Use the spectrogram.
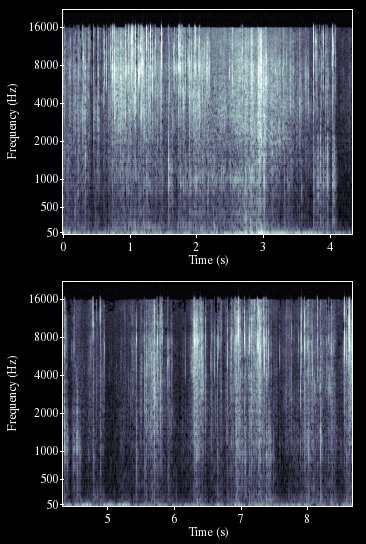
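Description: Small, hard-shelled whole pine nuts are held in both palms and rubbed and stirred with the fingertips. It makes a dense, continuous crackling and crunching of shells clicking and grinding against each other, with bright, crisp highs over a soft low rumble. The texture is busiest in the first three seconds, then thins into sparser, irregular clusters of clicks.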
